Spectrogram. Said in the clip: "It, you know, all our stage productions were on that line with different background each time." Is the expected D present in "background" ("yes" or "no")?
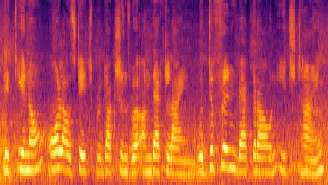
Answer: yes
